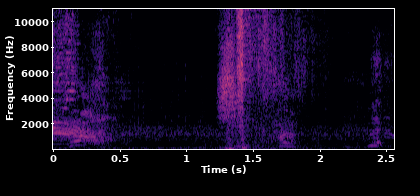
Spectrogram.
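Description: Blows land with heavy thuds in a fight.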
